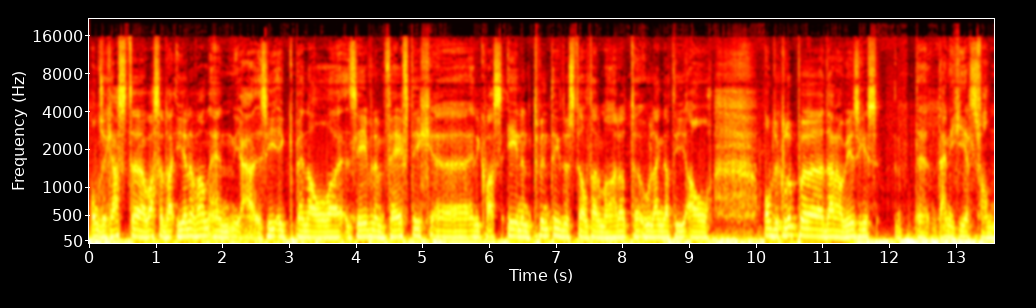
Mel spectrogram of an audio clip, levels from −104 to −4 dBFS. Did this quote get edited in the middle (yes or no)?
no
